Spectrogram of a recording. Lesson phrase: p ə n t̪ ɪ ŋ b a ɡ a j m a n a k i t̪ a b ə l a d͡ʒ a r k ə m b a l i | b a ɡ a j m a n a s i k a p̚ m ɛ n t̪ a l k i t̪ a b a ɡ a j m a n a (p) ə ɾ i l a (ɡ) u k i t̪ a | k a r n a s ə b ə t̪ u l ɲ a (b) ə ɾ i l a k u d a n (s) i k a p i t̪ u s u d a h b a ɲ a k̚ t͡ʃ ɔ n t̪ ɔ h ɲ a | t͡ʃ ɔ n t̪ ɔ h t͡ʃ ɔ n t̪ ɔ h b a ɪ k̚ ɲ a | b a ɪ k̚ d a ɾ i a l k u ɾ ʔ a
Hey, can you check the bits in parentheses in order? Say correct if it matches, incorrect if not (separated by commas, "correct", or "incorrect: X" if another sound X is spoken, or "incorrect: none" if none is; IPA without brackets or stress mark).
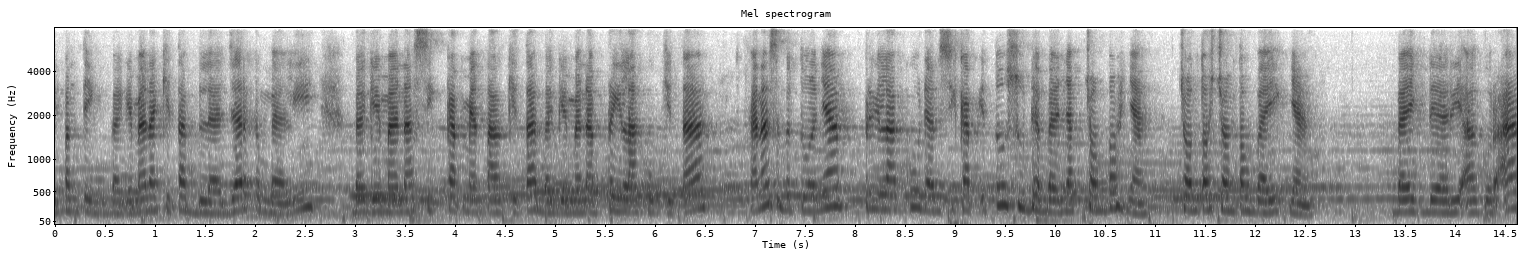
correct, incorrect: k, incorrect: p, correct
